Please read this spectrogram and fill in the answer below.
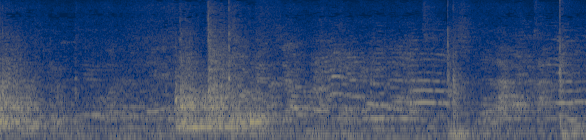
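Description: Overlapping chatter of several people talking at once in a large, echoing coffee-shop hall, no single voice standing out, with a louder stretch about a second and a half in.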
